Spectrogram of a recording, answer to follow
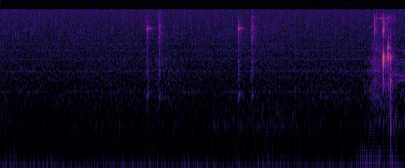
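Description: Quiet room tone with a low hum and a few faint, scattered clicks.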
